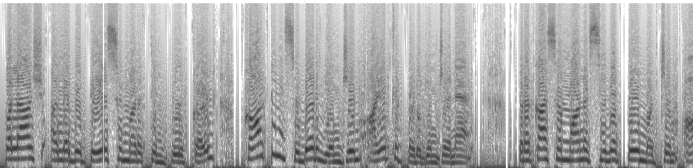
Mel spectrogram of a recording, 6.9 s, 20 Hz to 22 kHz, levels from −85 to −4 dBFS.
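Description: A stuck bit runs through the whole speech clip, likely from a broken data line or converter, so about half the samples are offset by one fixed bit weight. It adds distortion with a noise floor filling the pauses, and the waveform shows stepped, offset samples. From 0.69 s to 6.21 s, about seven buffer slips recur every 1.09 s as regular clicks, likely from clock drift between two devices. Each slip drops or repeats a small block of samples, roughly 50, which fits a clock error of around 1000 ppm, and shows as a thin vertical broadband line. A gap between stream segments puts hard-edged silence at 1.03 s for about 19 ms, at 3.05 s for 9 ms, and from 5.06 to 5.09 s for 31 ms, following 2-second segment boundaries. Each gap is a flat silent stretch in the waveform and a blank vertical strip on the spectrogram. No audio is lost at these gaps.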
